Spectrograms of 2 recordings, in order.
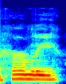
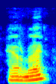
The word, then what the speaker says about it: Hermle: Inside it uses a Hermle. I have to stop pronouncing it like that. I need to pronounce it the German way. Hermle.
